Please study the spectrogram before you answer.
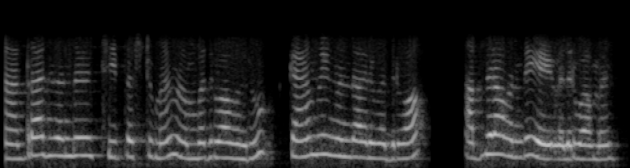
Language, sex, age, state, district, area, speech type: Tamil, female, 18-30, Tamil Nadu, Nagapattinam, rural, conversation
